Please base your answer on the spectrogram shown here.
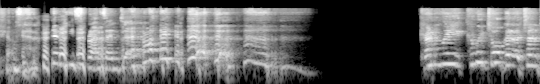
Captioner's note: laughs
